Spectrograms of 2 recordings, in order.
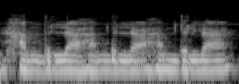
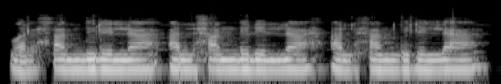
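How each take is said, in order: First: It is said quickly and carelessly. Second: It is said slowly and clearly.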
